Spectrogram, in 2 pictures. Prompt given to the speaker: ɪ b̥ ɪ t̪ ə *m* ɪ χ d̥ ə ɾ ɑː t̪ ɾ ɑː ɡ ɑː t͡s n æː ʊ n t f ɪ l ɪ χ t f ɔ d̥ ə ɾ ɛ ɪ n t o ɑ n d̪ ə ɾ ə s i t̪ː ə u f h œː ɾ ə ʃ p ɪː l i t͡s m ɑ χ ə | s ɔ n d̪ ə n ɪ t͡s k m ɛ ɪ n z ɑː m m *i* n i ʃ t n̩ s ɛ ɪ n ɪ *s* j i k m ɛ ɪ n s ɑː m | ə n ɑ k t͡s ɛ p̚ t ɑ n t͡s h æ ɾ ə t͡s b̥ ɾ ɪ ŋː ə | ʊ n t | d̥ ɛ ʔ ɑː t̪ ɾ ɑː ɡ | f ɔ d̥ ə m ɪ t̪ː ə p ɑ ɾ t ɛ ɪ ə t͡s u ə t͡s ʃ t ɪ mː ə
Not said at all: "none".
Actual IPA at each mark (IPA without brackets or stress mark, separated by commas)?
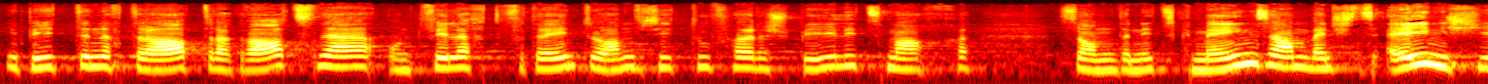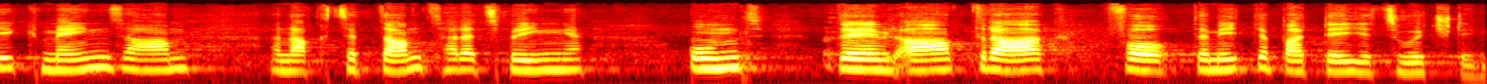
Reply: n, ɛ, ʃ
